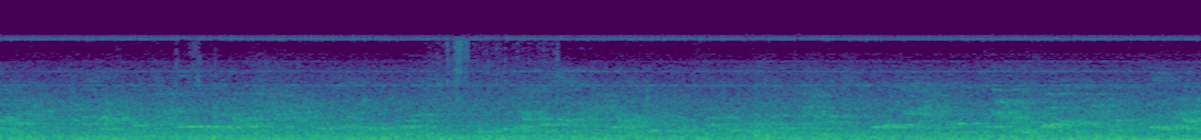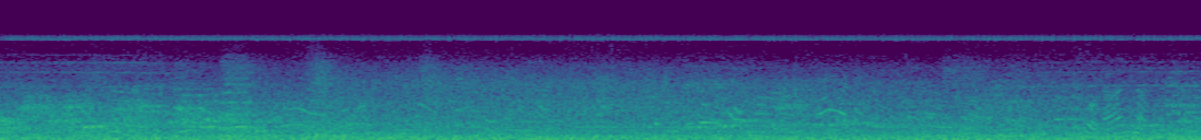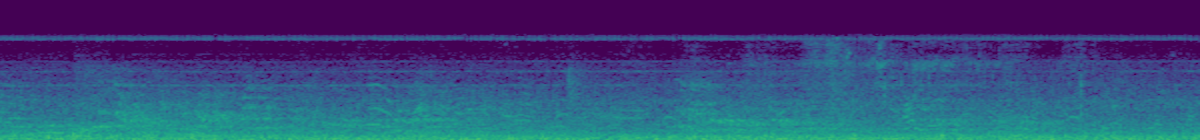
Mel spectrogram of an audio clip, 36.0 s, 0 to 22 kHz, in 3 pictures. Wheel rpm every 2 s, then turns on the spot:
0, 0, 0, 0, 0, 0, 0, 0, 0, 0, 0, 0, 0, 0, 0, 0, 0, 0.
none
